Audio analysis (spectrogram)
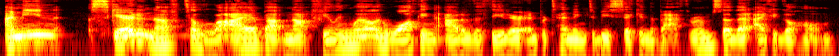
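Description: A man's voice: fairly low pitch, moderate pace, few pauses, a bit bright. A man co-hosting a podcast, telling a rambling, self-deprecating story in casual chat. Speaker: podcast co-host.

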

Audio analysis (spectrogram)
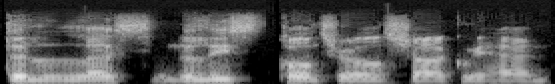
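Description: A man's voice: mid-range voice, steady tone, creaky, no room sound. Hesitant young man. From Netherlands. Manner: hesitant, many "uh" pauses, trailing off quietly. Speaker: interview guest. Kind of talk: casual conversational interview.

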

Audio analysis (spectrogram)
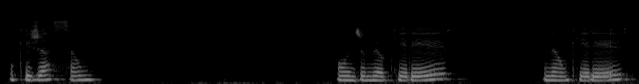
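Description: A Brazilian woman leads a guided meditation in Portuguese-accented speech. Her voice is dark and relaxed, slightly husky, with a very even pitch. She moves extremely slowly and gently, letting long pauses settle between short phrases.

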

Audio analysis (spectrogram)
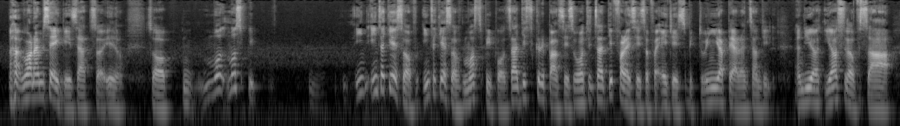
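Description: A man with a Japanese accent, a native Japanese speaker, talking alone on his podcast in slow, halting English full of restarts and repeated words. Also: mid-range voice. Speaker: podcast host. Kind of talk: casual solo podcast monologue.

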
